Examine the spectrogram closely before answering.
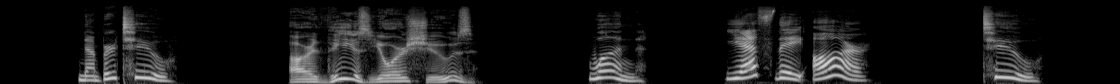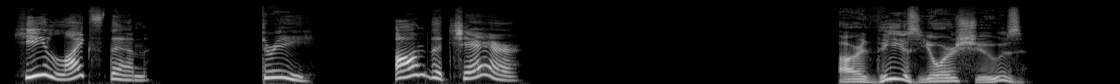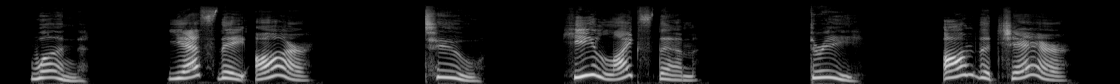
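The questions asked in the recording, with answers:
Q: Are these your shoes?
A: 1: Yes, they are.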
